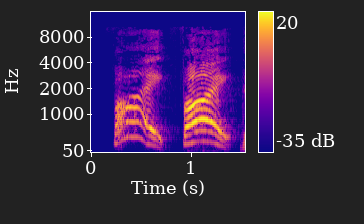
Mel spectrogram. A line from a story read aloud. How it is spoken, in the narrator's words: the gang began to howl again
